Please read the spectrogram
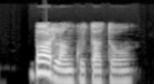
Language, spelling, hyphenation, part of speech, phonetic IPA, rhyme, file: Hungarian, barlangkutató, bar‧lang‧ku‧ta‧tó, noun, [ˈbɒrlɒŋkutɒtoː], -toː, Hu-barlangkutató.ogg
- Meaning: speleologist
